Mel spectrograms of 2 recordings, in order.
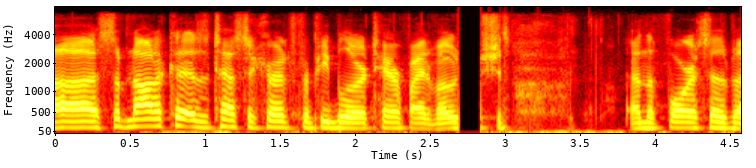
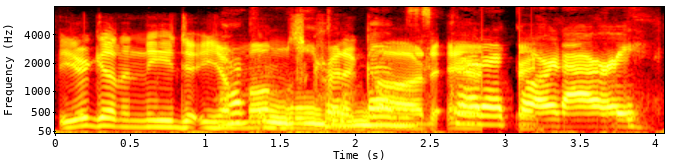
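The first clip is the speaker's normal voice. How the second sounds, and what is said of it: Hagrid character voice. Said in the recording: “In my best Hagrid voice”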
